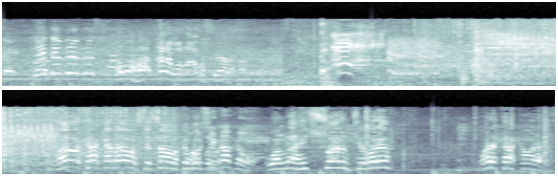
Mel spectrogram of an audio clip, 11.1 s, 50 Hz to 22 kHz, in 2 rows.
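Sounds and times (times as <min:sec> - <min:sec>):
truck engine running: 0:00.0 - 0:07.8
tyres rushing on loose ground: 0:04.0 - 0:07.6.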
